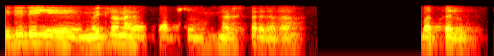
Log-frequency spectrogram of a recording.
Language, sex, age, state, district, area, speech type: Telugu, male, 45-60, Andhra Pradesh, Vizianagaram, rural, conversation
